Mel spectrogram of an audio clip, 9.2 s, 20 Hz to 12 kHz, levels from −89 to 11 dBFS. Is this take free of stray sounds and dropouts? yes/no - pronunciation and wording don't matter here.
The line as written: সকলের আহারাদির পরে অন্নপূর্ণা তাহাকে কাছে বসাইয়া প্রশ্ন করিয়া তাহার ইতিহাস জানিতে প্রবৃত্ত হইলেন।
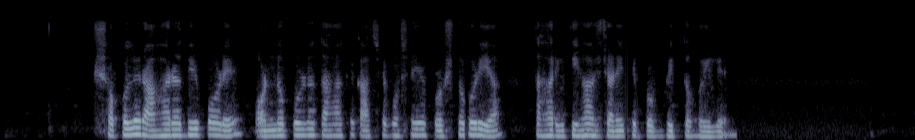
yes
